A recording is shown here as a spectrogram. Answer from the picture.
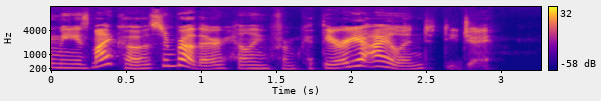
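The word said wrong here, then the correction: Kythera: It's pronounced Kithera.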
